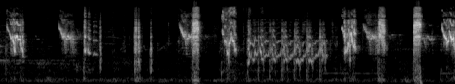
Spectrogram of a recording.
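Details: Pet budgerigars, female and male, in a breeding-stimulation recording: isolated sharp chirps and clicks with a short stretch of buzzy, harmonic chattering in the middle, then more separate squeaky notes.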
